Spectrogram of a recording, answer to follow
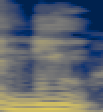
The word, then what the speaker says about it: knew: আর এখানেও দেখো সেই একই সেম ভাবে, হ্যাঁ, KNEW থাকা সত্ত্বেও আমরা শুধু উচ্চারণ করছি কি নিউ, NEW নিউ, তাহলে কে এর উচ্চারণ এখানে সাইলেন্ট আছে।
